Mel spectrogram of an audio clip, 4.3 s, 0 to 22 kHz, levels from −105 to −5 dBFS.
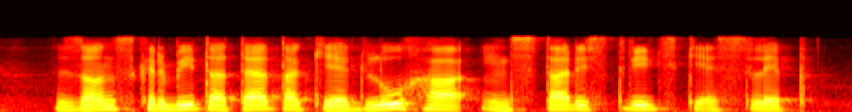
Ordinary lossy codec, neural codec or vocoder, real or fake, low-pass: none; autoencoder, 48 kHz, 32 numbers a frame, DAC-VAE, trained on Japanese speech; fake; 5.4 kHz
